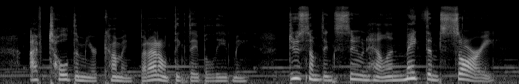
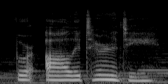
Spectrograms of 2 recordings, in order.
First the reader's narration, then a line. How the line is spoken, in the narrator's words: Helen sighed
